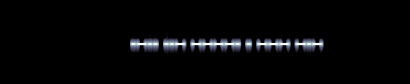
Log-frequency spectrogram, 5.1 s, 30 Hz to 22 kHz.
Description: Morse code, heard as a keyed tone, about 36 wpm, 700 Hz. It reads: LU9EOK
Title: DXCC-100 Call Signs - 6 Characters - Repeated 2x - 35wpm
